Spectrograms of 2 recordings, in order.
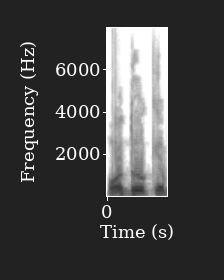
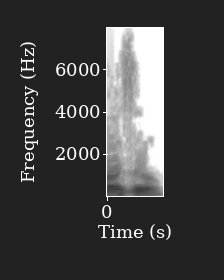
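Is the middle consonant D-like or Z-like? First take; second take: D-like; Z-like. First: The middle consonant is an emphatic d-like sound. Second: The middle consonant is a z-like sound. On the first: The speaker calls it right. "দদকে জ উচ্চারণ করি" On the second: The speaker calls it wrong. "এটাও একটা গলত মাসুর"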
